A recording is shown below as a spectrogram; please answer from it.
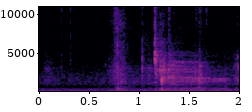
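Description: Faint handling sounds of a 4K Blu-ray steelbook case turned in the hands: a few light clicks about a second in, then soft scraping and rustling.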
